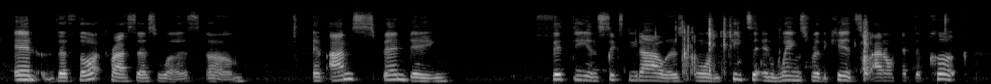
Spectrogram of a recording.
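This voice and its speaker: A woman with a plain, everyday voice speaks at a medium pitch and a fairly slow pace. Her intonation is lively, her loudness swings widely, and the sound is dry and close with no echo. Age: 30s. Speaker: nursing student and nurse. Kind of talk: casual chat.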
